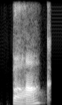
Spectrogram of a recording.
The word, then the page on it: park: Indian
